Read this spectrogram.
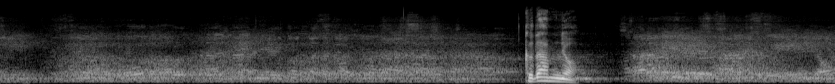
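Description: A large crowd of men and women chatters and murmurs in a big echoing hall.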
